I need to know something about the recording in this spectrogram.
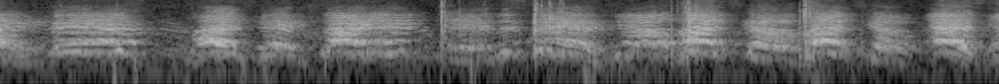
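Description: A high-school cheerleading squad shouting a cheer together in rhythmic chanted syllables, with sharp claps among the lines.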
